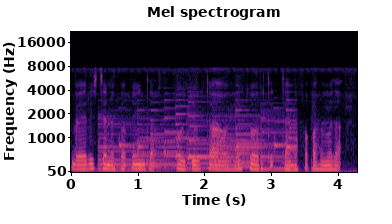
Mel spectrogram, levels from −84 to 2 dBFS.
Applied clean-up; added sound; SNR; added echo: none; Piano; 5 dB; none.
